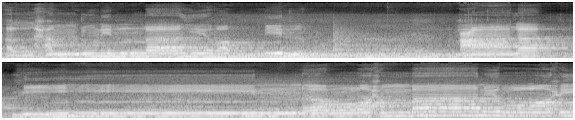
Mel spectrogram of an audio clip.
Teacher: Yang ketiga bis alhamdulillah terlalu tinggi. Harusnya alhamdulillah pendek, rendah. Alhamdulillah turun dulu. Alhamdulillah naiknya di alaminnya.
